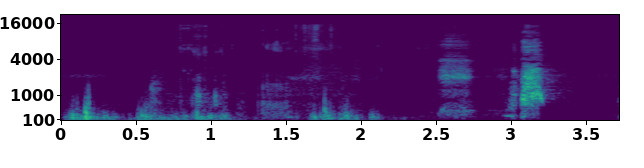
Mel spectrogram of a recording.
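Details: Coco, a dog searching for his ball in the snow, is urged on by a repeated human voice for the first two seconds, then answers with two quick, loud barks close together.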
